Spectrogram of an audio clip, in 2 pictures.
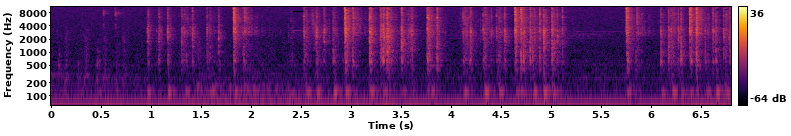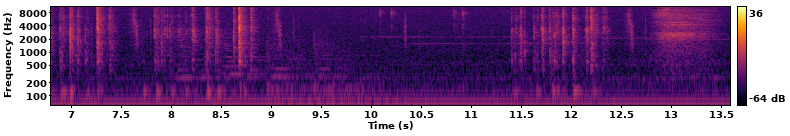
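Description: Keyboard keys clatter in quick bursts of typing.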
